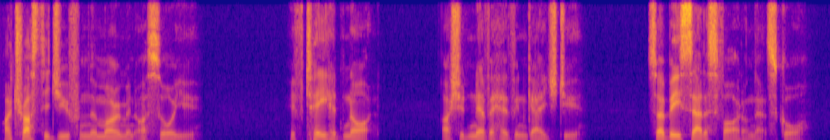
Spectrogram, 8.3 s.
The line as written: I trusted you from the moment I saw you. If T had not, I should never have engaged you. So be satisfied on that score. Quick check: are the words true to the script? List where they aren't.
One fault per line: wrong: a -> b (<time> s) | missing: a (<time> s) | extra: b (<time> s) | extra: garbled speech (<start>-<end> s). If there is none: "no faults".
no faults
